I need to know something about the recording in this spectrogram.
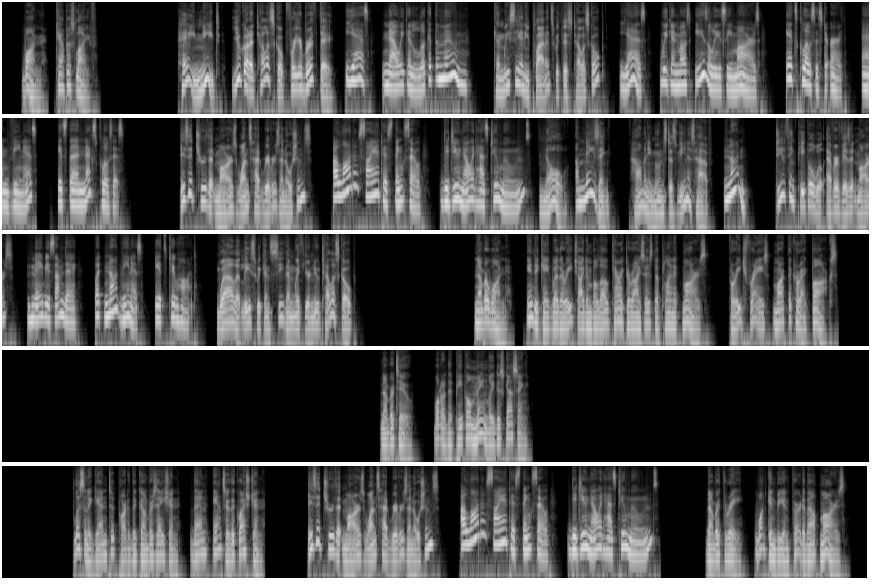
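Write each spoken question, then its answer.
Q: What are the people mainly discussing?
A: The planets Mars and Venus, which they can see with a new telescope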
